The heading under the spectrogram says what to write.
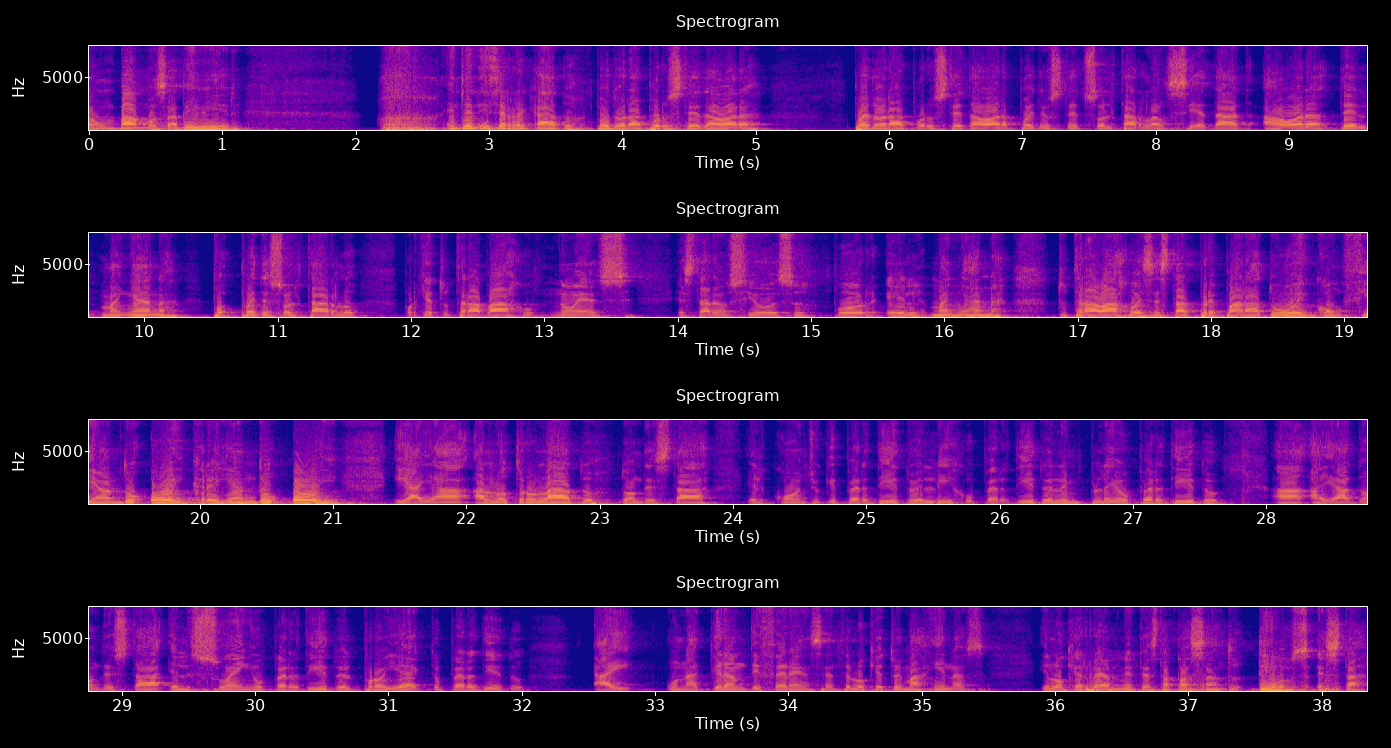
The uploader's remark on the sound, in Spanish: Culto grabado en la Iglesia Internacional de la Gracia de Dios en Miami.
